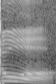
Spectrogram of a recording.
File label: "duo4", mandarin, female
